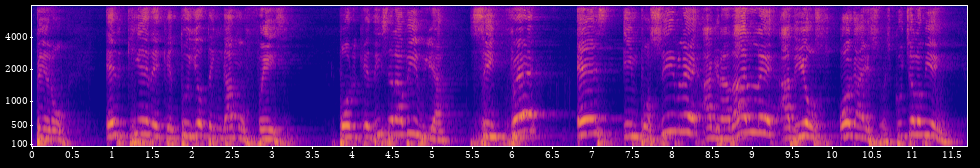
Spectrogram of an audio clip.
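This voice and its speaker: Male preacher, high-set voice with big pitch swings, roomy church sound, faint music underneath. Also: expressive, slow, warm tone, recorded from a distance. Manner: sweeping pitch swings, dramatic quoted cries. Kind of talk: sermon. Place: church sanctuary.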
